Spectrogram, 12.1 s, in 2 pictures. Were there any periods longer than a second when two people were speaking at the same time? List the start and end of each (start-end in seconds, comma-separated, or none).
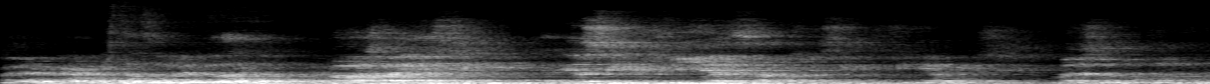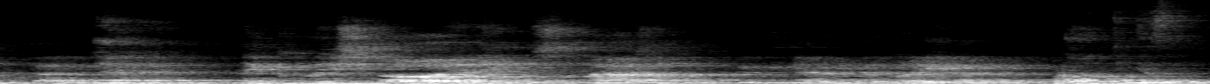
none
